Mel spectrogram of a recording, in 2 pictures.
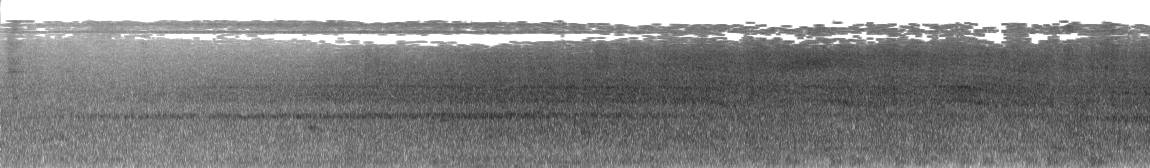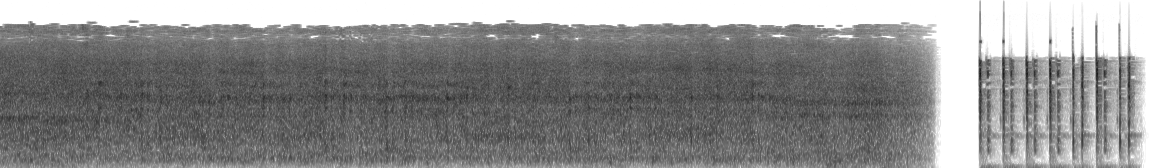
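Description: Train running past a station platform, its rail noise swelling over the first few seconds and then holding loud and steady, with wheels clattering over the rails. It cuts off abruptly near the end, and a quick run of short, sharp pitched clicks follows.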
